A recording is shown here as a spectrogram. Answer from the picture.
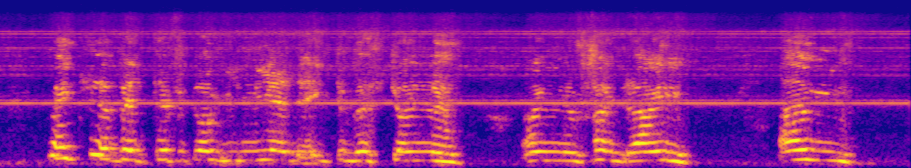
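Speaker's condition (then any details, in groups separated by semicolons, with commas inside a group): Cerebral palsy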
